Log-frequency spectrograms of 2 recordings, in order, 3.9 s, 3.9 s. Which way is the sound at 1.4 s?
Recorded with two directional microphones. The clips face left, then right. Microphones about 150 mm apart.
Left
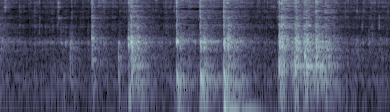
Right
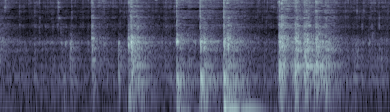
Centre (ahead or behind).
